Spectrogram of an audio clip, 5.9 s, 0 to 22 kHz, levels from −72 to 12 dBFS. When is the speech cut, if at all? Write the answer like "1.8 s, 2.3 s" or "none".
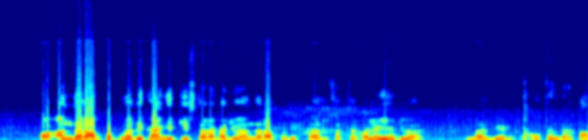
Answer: none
